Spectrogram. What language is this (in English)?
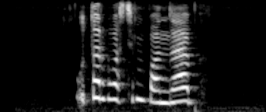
Nepali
